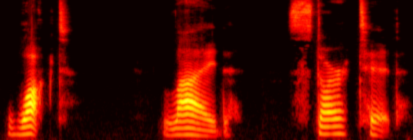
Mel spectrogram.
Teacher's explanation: with walked it ends it with a tea with lied it ends in a D and with started you've got an extra syllable there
